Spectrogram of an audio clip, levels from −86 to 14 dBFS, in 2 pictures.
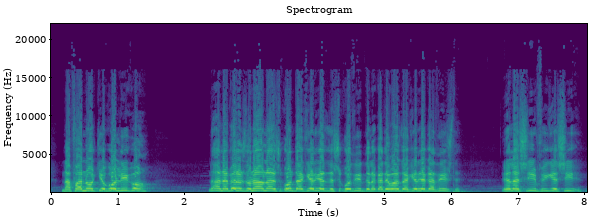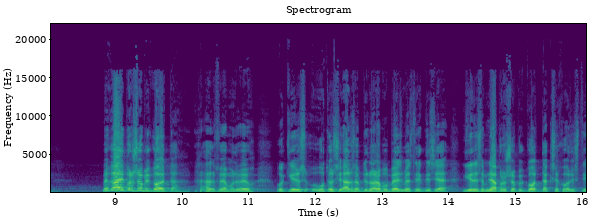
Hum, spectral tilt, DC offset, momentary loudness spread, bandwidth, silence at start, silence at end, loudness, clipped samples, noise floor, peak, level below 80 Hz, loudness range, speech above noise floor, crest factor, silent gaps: none; -4.5 dB/octave; under 0.1%; 11 LU; 16 kHz; 0.15 s; 0 s; -13 LUFS; under 0.1%; -53 dBFS; -2 dBFS; -44 dBFS; 6 LU; 40 dB; 12 dB; none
